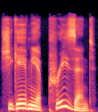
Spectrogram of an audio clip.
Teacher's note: When you say, she gave me a present, it's a noun, a gift. The stress is right at the beginning.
